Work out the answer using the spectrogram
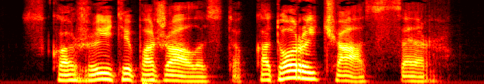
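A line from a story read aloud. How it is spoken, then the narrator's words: Surprisingly low, hoarse voice. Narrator (Russian): произнес Пип на удивление низким, хриплым голосом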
